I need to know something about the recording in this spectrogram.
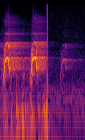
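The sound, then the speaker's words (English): A dog barks twice in quick succession, sharp and fairly loud, followed by a softer third bark a moment later, with no one talking. “That's his dog. That usually means his wife's just come home.”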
